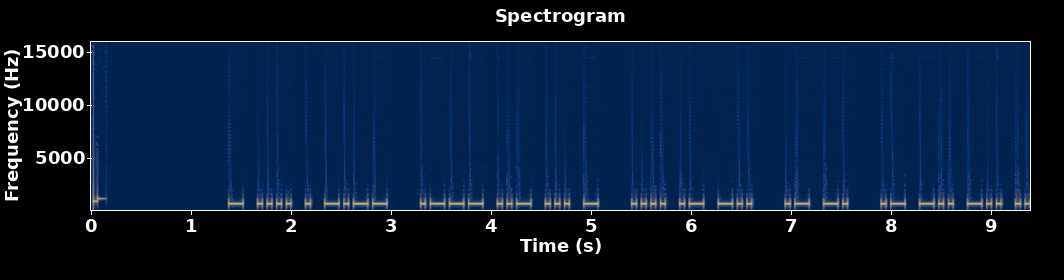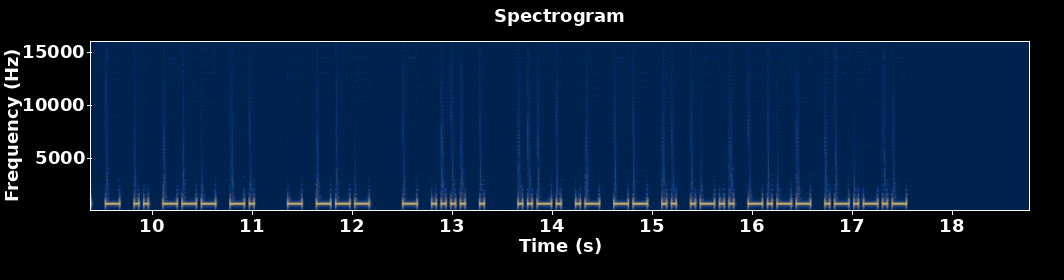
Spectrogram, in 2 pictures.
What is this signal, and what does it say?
Morse code, heard as a keyed tone, about 25 wpm, 700 Hz. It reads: THEY JUST HAD AN ADDITION TO THE FAMILY.
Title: Sentences from Top 1000 Words - Review Part 6 - 25wpm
